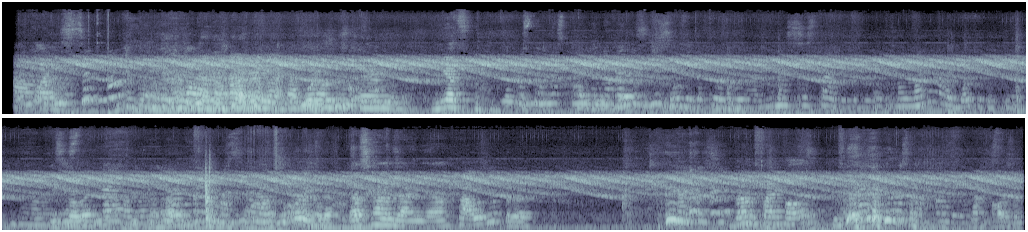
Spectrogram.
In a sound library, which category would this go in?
Sound effects > Other mechanisms, engines, machines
